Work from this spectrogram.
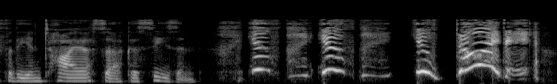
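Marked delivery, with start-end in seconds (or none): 2.4-5.4 very high, halting shriek; shrieked stammer. A narrator's reading. Mother accusing husband, stammering shriek. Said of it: "shrieked the mother".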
